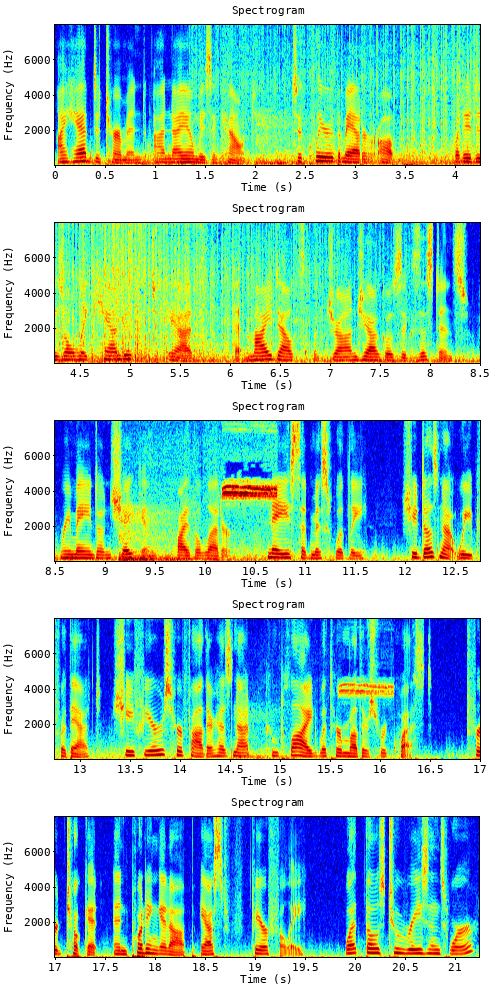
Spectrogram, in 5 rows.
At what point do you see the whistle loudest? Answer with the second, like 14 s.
10 s.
